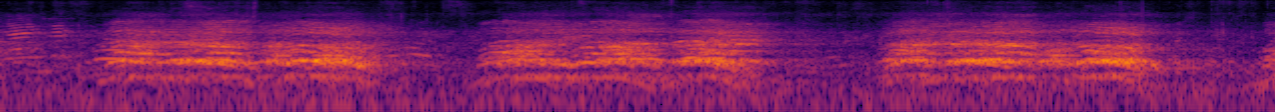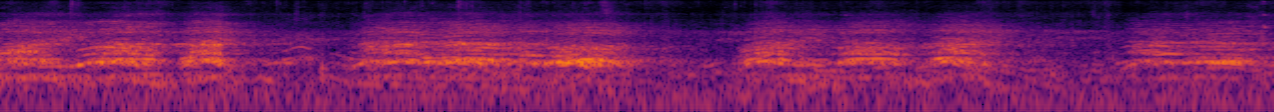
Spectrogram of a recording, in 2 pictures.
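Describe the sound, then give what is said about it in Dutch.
A crowd of squatters shouts and chants at a street protest in Utrecht: many voices rise together in loud, rhythmic bursts that repeat in a steady cadence with short gaps between them. “Zoals je kunt horen, Malibaan vrij kraken gaat door in Utrecht.”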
